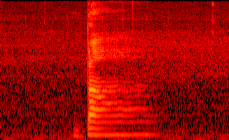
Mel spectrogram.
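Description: A man exclaims close to a microphone.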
